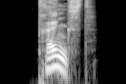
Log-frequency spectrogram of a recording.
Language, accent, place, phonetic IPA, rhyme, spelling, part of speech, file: German, Germany, Berlin, [tʁɛŋkst], -ɛŋkst, tränkst, verb, De-tränkst.ogg
- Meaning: second-person singular present of tränken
